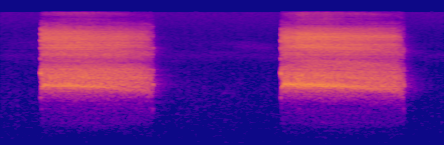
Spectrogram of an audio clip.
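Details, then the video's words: Alarm call of a barn owl: two long, harsh, hissing screeches, each about one and a half seconds, spaced three seconds apart, with silence between. "Alarm call of barn owl"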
